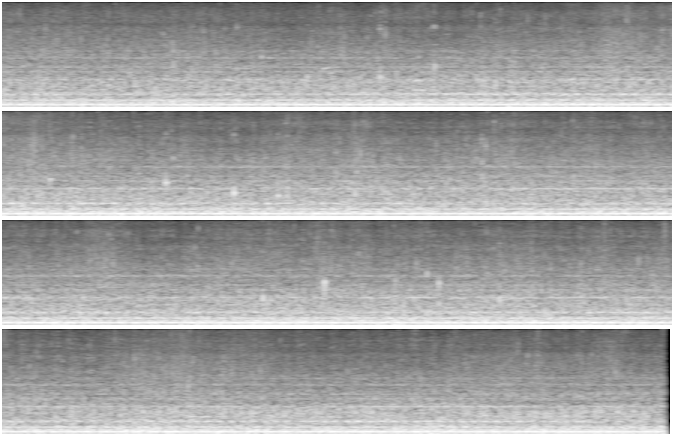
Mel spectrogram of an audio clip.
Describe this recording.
Dźwięk nagrany podczas Rejsu w ramach projektu : "Dźwiękohistorie. Badania nad pamięcią dźwiękową Kaszubów".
